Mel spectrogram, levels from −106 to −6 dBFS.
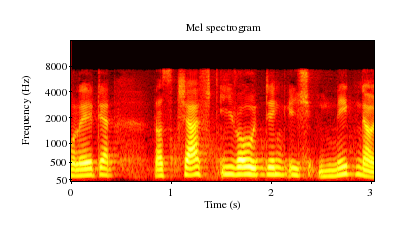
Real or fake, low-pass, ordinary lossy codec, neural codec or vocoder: fake; 7.2 kHz; none; codec, 16 kHz, 1 kbps, FunCodec, trained on LibriTTS, 50 frames a second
